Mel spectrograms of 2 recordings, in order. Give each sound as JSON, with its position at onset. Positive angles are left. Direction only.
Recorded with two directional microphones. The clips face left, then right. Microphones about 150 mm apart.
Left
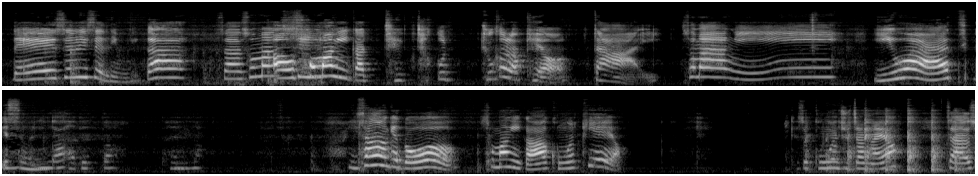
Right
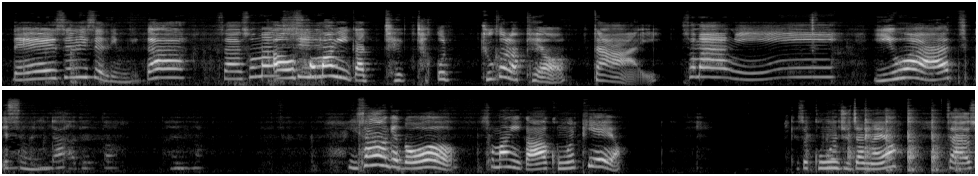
{"t": 0.1, "sound": "a sound", "side_deg": 0}
{"t": 3.8, "sound": "a woman's voice", "side_deg": -40}
{"t": 5.9, "sound": "speech", "side_deg": -55}
{"t": 6.8, "sound": "speech", "side_deg": 0}
{"t": 7.3, "sound": "baby cry", "side_deg": 40}
{"t": 7.8, "sound": "a sound", "side_deg": 40}
{"t": 8.8, "sound": "a child's voice", "side_deg": 0}
{"t": 13.0, "sound": "a sound", "side_deg": -15}
{"t": 13.6, "sound": "speech", "side_deg": 0}
{"t": 16.7, "sound": "a sound", "side_deg": 5}
{"t": 17.6, "sound": "speech", "side_deg": -40}
{"t": 19.1, "sound": "speech", "side_deg": 0}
